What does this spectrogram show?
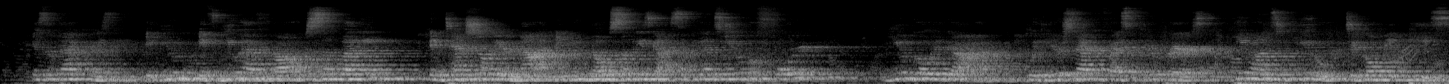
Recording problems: room echo; strong; dies away in 2 s
off-mic speech; far
chatter from many people; faint; throughout; 20 dB below the speech

